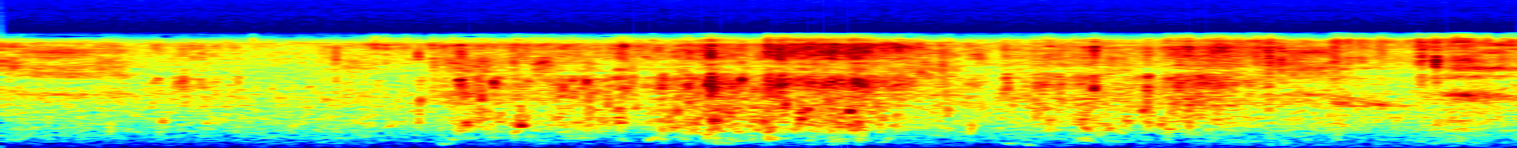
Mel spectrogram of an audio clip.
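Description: Coho salmon splashing in shallow river water as it is played in and beached on a gravel bar, over the steady flow of the river. The splashing picks up about two seconds in, is loudest around the middle and then eases.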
